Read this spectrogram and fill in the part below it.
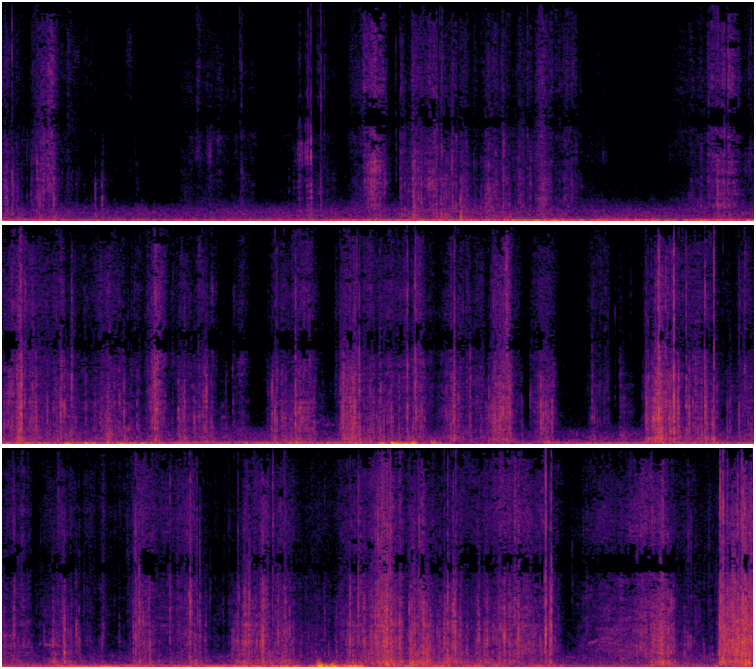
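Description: Soil rustles and pours from a plastic bag.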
